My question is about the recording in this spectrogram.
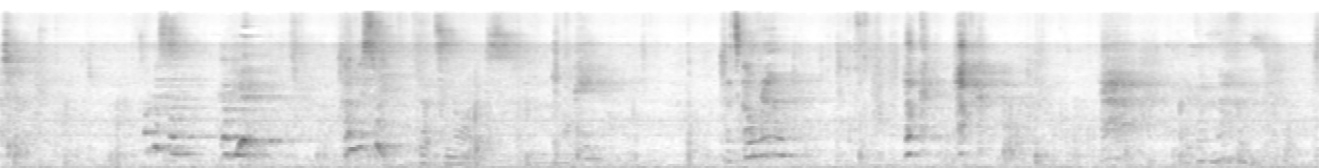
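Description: Quiet, indistinct talking in bursts, with a few light taps.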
